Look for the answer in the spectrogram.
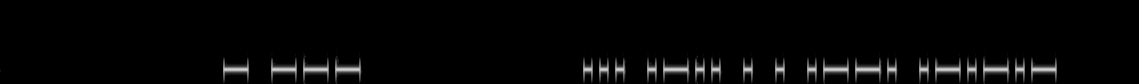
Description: Morse code, heard as a keyed tone, about 15 wpm, 700 Hz. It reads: TO SLEEP.
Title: 4x Word-Spacing - Sentences from Top 500 Words - 15wpm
